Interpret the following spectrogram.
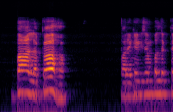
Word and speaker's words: बालकः: और जब हम विसर्ग को उच्चारण करेंगे वो ह जैसा उच्चारित होगा, जैसे कि गोपालः। और एक एग्जांपल देखते हैं, बालकः।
